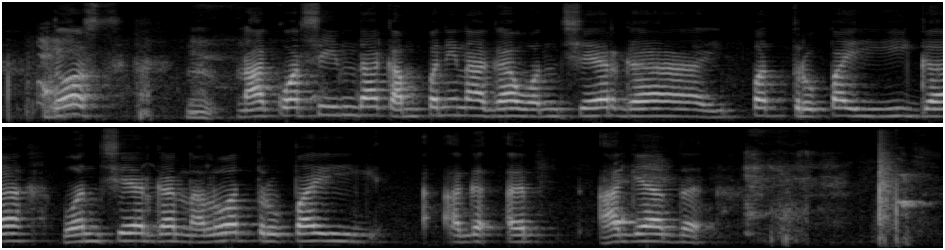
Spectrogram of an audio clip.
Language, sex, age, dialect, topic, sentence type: Kannada, male, 31-35, Northeastern, banking, statement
